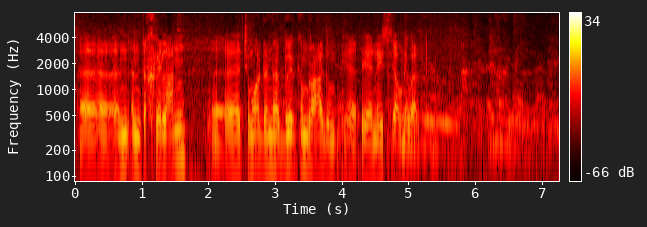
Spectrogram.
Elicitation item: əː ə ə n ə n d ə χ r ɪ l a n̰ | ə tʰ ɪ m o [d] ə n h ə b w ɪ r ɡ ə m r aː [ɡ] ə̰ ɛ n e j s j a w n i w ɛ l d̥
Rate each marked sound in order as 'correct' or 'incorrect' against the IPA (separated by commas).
correct, correct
